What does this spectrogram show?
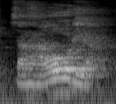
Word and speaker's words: zanahoria: Zanahoria. Zanahoria. No H. Remember the H is silent.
